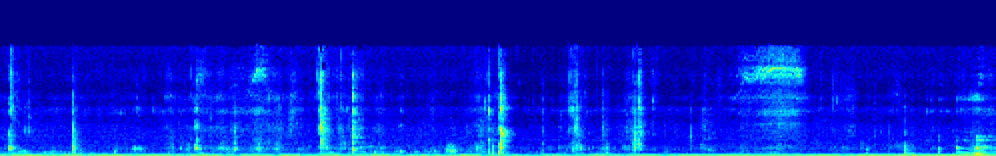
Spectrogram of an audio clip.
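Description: Close-up mouth sounds of a person chewing cooked giant freshwater prawns, with scattered sharp wet smacks and clicks. A steady low hum runs underneath.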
